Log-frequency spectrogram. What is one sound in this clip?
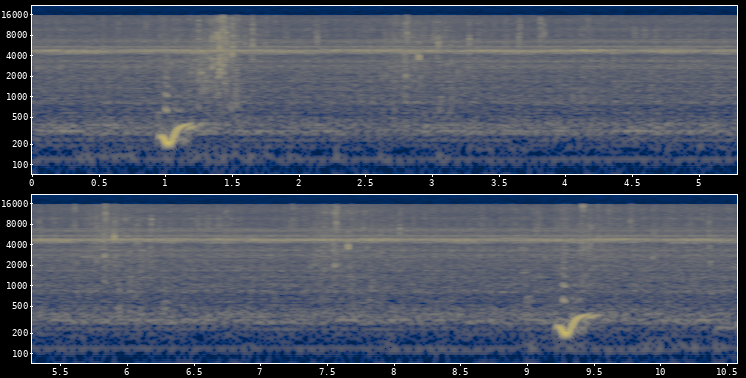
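A float bobs and plops softly in water.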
